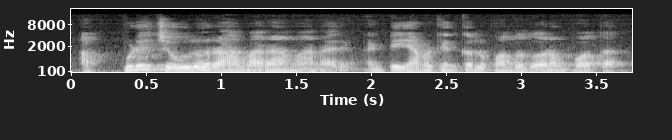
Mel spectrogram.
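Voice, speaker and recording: A man giving a devotional scripture discourse, telling stories animatedly, acting out the people he quotes and chanting verses slowly. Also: medium pitch, expressive, a little mellow, roomy sound, rough recording.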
